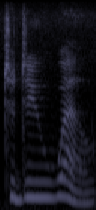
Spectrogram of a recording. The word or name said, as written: to do well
